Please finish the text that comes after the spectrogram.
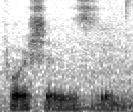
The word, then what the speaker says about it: Porsche: It is an American phenomenon that people will point out when you're not pronouncing Porsche with two syllables. When I lived in Germany, Germans really didn't care that much whether you pronounced it Porsche or Porsche or Porsche. And in fact, in southern Germany, in Bavaria, which is the largest of German states, many people would pronounce it, like native Germans would pronounce it Porsche, you know, with an E on the ends.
